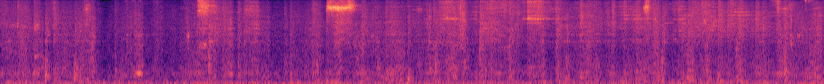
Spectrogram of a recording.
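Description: Passenger train running, heard from inside the open doorway of a coach: a steady low rumble of wheels on the rails with some clatter, and a few short high wheel squeals.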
